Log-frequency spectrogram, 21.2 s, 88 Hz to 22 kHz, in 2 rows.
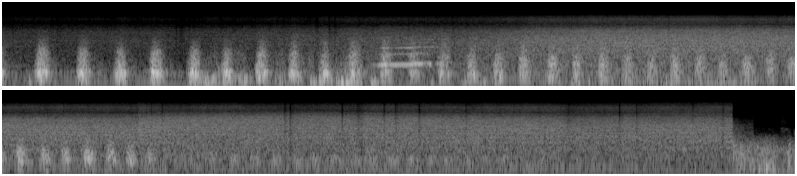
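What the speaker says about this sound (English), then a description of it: "Unrebuilt Patriot number 45518, Bradshaw, is seen entering the station" Unrebuilt Patriot steam locomotive No. 45518 Bradshaw, an Edge Hill engine, enters a station, its loud rhythmic exhaust beats slowing from sharp chuffs into a continuous hiss and rumble as it draws in, with a brief whistle early on.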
